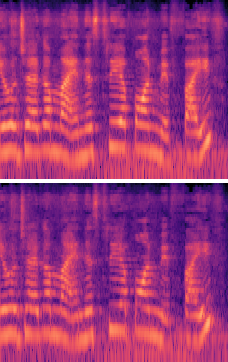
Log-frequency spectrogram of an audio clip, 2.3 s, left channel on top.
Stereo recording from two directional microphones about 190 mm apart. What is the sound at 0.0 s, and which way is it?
A woman's voice, 20° left (ahead or behind).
